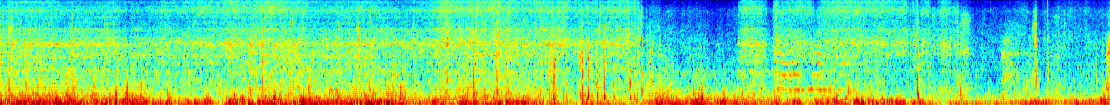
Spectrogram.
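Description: Mountain bike rolling down a dirt singletrack: tyre and trail rumble with the bike's rattles and clicks, and a ratcheting rear freehub buzzing while the rider coasts, with wind on the microphone.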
